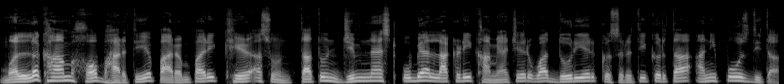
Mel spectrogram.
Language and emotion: Goan Konkani, neutral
